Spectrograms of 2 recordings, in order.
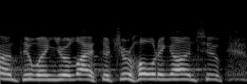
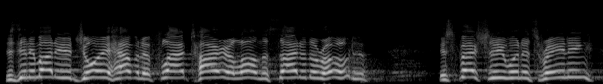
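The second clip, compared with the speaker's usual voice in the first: preaching; 3 semitones higher than usual. Acted. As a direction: build it up for the congregation. Preacher quoting scripture, exhorting.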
